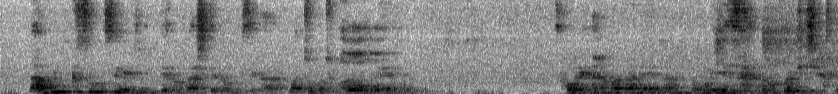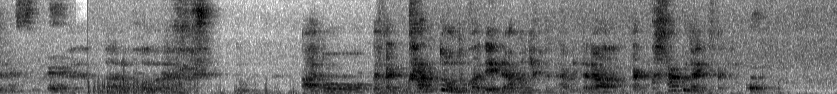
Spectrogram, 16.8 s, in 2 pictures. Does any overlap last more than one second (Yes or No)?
No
